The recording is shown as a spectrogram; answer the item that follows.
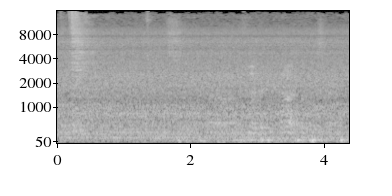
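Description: Steady background rumble of a band room with instruments and amplifiers on, a short hiss in the first half-second, and a few soft low thuds near the end.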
